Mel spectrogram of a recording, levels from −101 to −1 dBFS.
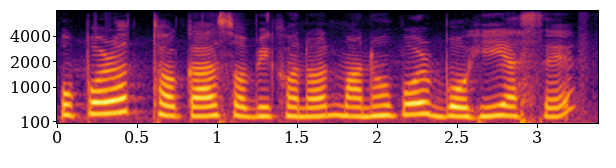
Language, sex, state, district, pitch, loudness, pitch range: Assamese, female, Assam, Kamrup Metropolitan, 250 Hz, -14 LUFS, 240-275 Hz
